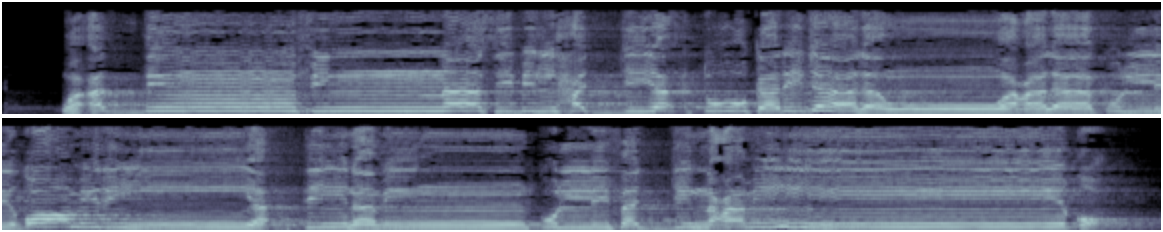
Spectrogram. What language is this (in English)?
Arabic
